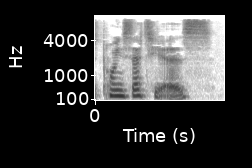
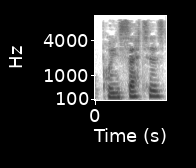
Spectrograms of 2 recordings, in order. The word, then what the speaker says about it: poinsettias: So it's pattern paper in the background, and then all these poinsettias, or poinsettias, depends how you pronounce it, I know.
